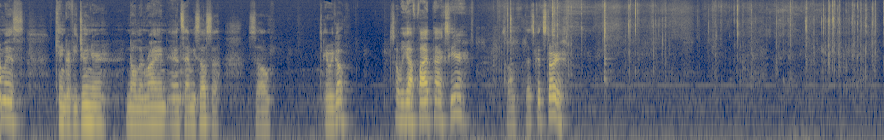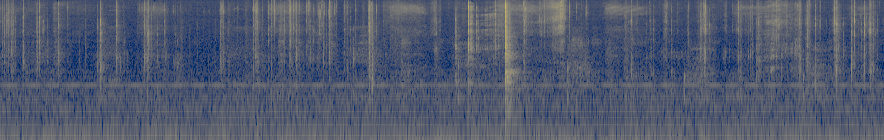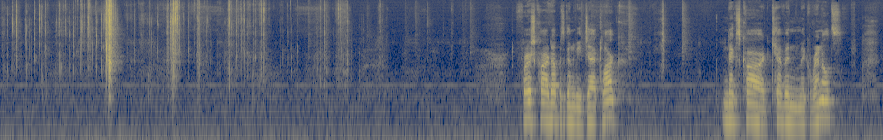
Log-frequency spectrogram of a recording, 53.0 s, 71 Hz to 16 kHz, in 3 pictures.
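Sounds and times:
wax paper wrapper crinkling: 9.1 - 44.0.

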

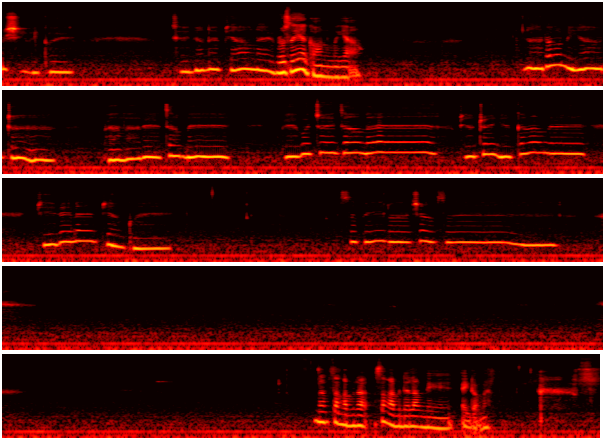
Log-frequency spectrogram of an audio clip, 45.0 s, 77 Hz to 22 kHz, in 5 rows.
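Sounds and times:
woman softly humming: 23.1 - 26.5.

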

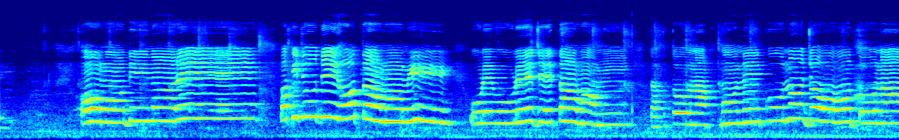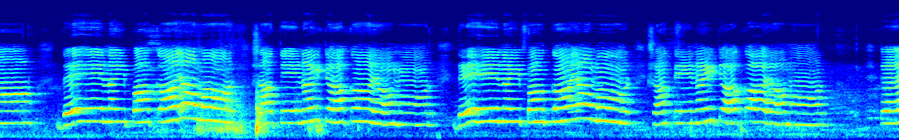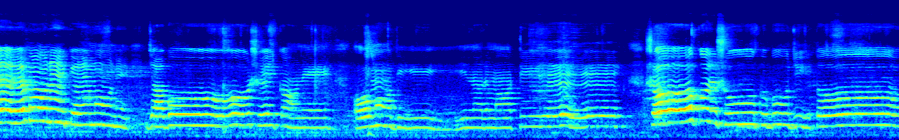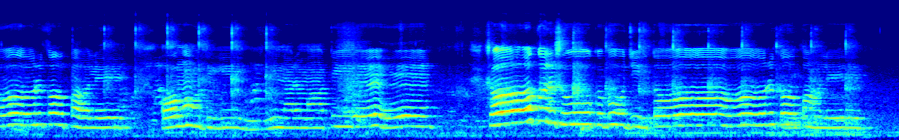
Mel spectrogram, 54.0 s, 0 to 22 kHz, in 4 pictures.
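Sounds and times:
boys singing together: 1.3 - 25.9, 47.8 - 53.6.

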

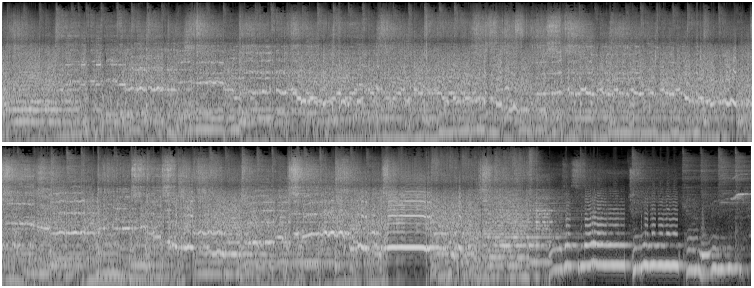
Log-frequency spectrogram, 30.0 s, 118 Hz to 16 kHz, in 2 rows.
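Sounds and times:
electric guitar solo: 0.0 - 27.1
live rock band playing: 0.0 - 27.9.

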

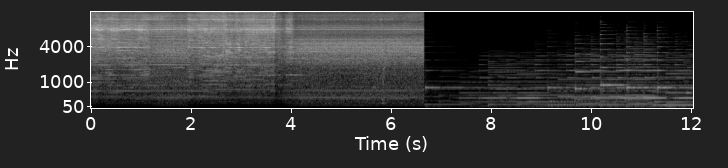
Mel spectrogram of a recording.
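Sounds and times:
table saw cutting wood: 0.0 - 6.7.

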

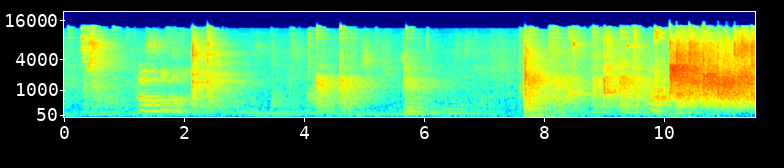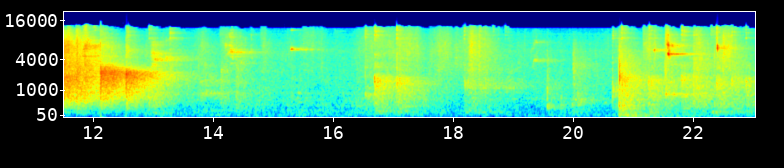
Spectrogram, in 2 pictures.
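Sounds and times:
table tennis ball pinging: 4.0 - 5.0, 7.6 - 10.0, 20.6 - 23.0.

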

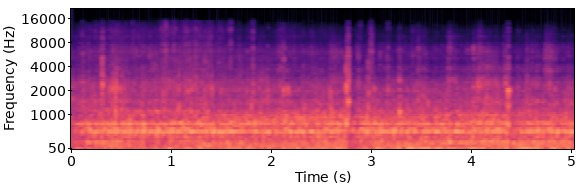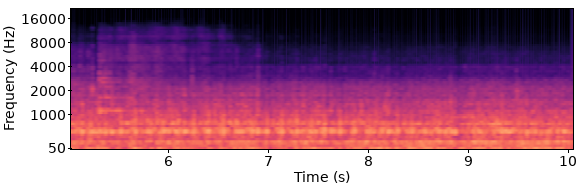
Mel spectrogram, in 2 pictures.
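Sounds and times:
small clicks and crackles: 0.0 - 7.0
droning whine: 0.0 - 10.0
tank engine rumbling: 0.0 - 10.0.

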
